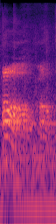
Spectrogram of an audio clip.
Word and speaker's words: are: Then the word "are" has two pronunciations as well. The one, as I told you, "are," and the second, the schwa sound.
